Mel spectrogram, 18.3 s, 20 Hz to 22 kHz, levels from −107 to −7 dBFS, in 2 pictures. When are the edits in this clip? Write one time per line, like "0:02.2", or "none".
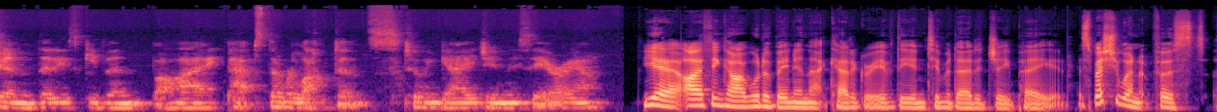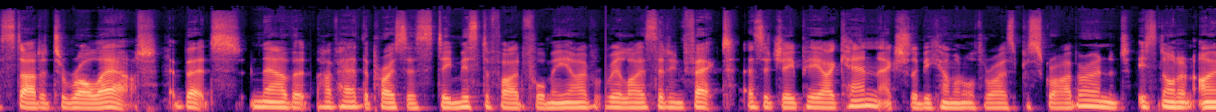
none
